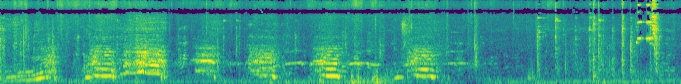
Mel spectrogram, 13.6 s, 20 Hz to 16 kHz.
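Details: Sacrificial cattle described as giant, being loaded onto a truck in 2022, moo repeatedly in deep, drawn-out calls with rising and falling tones, several overlapping, amid the clatter and noise of the loading.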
